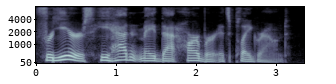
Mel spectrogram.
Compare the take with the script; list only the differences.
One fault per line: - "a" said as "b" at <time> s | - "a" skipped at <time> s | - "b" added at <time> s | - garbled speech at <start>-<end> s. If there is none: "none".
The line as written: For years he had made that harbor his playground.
- "had" said as "hadn't" at 0.9 s
- "his" said as "its" at 2.2 s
